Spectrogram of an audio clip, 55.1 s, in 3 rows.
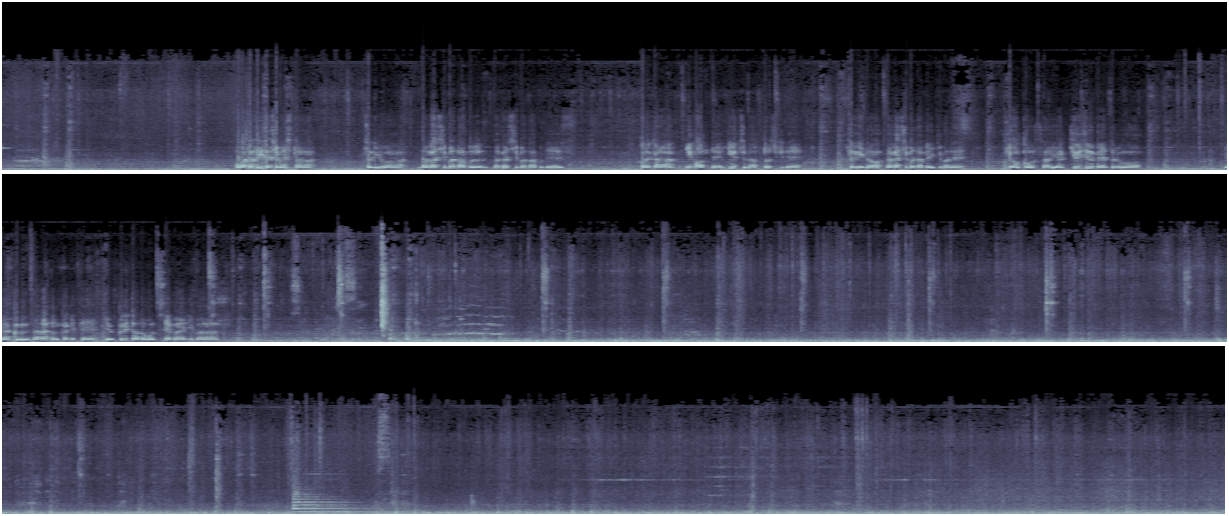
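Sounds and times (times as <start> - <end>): train running rumble: 0.0 - 55.0
train horn blast: 41.0 - 42.6.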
